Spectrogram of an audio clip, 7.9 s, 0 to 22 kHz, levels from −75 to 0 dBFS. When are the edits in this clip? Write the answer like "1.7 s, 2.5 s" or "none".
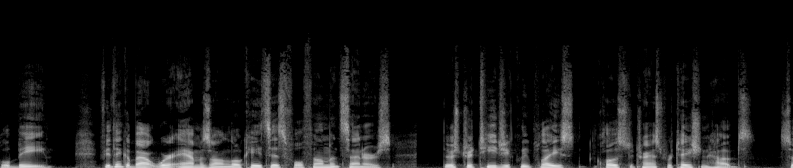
none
